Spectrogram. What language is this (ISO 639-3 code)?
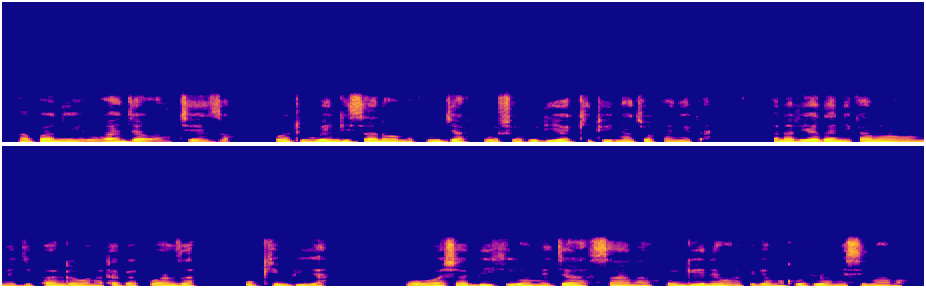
swa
